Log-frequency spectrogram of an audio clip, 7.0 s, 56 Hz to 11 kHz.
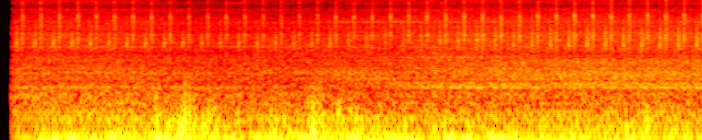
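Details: Nissan G35 V6 at idle, 109k miles, no check engine light, new cats, regular oil changes: rapid even metallic ticking about six a second over a low rumble, louder on one bank; owner unsure whether lifters or spark plugs.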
